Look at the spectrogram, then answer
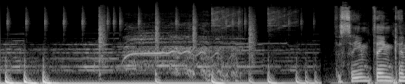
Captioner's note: neighing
